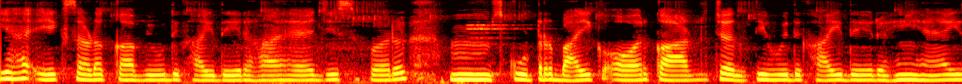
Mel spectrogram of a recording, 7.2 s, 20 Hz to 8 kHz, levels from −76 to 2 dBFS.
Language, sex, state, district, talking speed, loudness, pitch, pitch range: Hindi, female, Chandigarh, Chandigarh, 185 wpm, -16 LUFS, 180 Hz, 175-190 Hz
